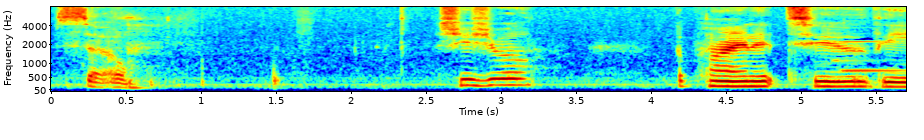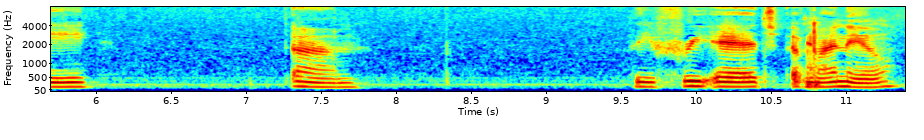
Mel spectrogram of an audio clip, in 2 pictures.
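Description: Woman, 30s, low pitch, hesitant casual reviewer, small room, desk cam. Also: steady tone, extremely slow, long pauses, a little hiss or hum, poor audio. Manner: rambling, hesitant, many fillers and self-corrections. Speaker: nail polish reviewer. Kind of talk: casual product review while painting nails.

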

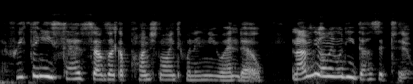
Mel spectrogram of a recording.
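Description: A woman's voice: a little high, very animated, fast, lo-fi sound. A woman reading a visual novel's inner monologue aloud in a wry, chatty way. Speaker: game narrator and player.

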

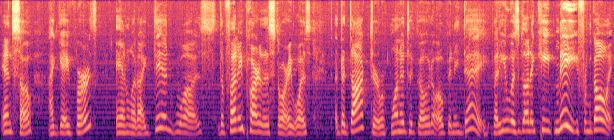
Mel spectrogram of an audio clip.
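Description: A woman's voice: mid-range voice, expressive, slow, a bit bright. An older woman telling a long personal anecdote to a panel audience, chatty and often breaking into laughter. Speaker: panel guest. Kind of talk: storytelling anecdote.

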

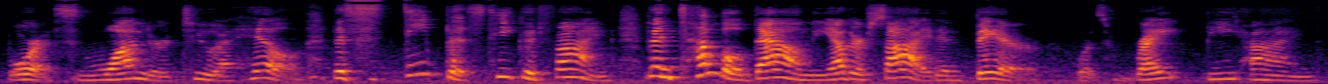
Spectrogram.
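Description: Woman, children's storyteller, unhurried pace, lively swooping intonation, playful emphasis. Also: a little high, a little hiss or hum. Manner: animated, drawn-out emphasis with playful asides. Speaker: teacher reading aloud to children. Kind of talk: expressive picture-book storytelling for young children.

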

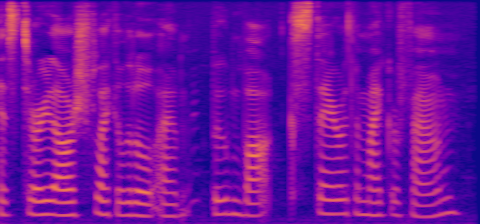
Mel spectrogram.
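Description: A woman's voice: mid-range voice, little pitch movement, fairly quick, smooth, no echo. A woman vlogging as she walks through a store, chatting upbeat and reading out prices on a handheld phone. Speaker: shopping vlogger. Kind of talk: casual shop-with-me narration. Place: inside a large retail store.

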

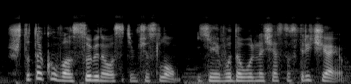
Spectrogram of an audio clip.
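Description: Man as a sharp-voiced, sarcastic cool teenage boy. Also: on the high side, steady tone, fast talker, faint music behind. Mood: offhand. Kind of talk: fan dub of a webcomic chat.

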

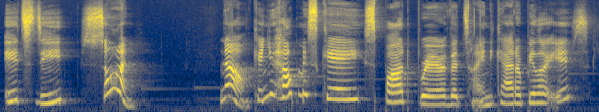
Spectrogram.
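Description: A woman's voice: high-pitched, unhurried, soft background music. A woman teacher reading a picture book aloud to toddlers, asking questions and counting along with them. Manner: animated sing-song, asks children questions and counts along. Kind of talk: read-aloud circle time for toddlers. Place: indoors at a table, only hands and book in frame.

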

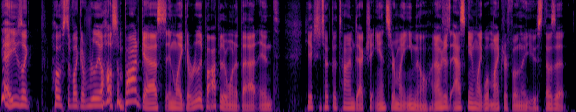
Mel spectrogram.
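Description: Male podcast co-host, mid-pitched, informal and chatty storyteller, very dry recording. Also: sing-song, very fast, dry recording. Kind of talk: casual podcast chat.

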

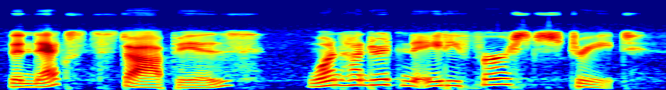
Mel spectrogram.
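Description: A man's voice: high voice, big pitch swings, unhurried, no room sound, highs cut off. A man reading scripted transit announcements as a train announcer, in formal, segmented phrasing.

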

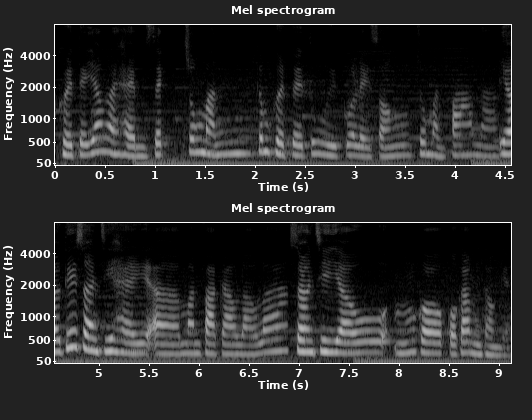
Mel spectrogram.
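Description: A woman's voice: on the high side, normal speed, hardly any pauses, a little mellow, faint music behind. Woman listing countries with hesitant fillers. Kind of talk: casual interview. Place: indoor corridor by planters.

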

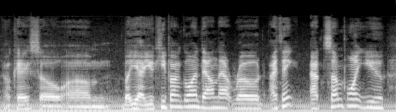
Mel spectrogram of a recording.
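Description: A man's voice: medium pitch, animated, measured pace, music in the background. A man in his thirties giving a casual, rambling trip recap to camera from inside a vehicle, chuckling often and tagging phrases with "okay". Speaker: motovlogger.

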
